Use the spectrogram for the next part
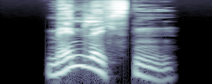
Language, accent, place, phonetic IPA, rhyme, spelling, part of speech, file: German, Germany, Berlin, [ˈmɛnlɪçstn̩], -ɛnlɪçstn̩, männlichsten, adjective, De-männlichsten.ogg
- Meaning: 1. superlative degree of männlich 2. inflection of männlich: strong genitive masculine/neuter singular superlative degree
